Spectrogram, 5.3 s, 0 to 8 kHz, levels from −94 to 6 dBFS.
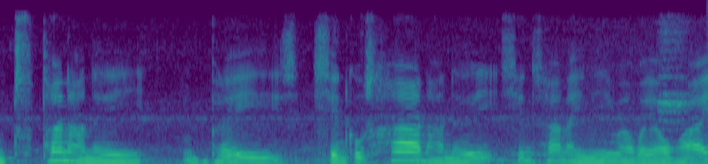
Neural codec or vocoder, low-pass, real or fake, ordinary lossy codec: none; 7.2 kHz; real; none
